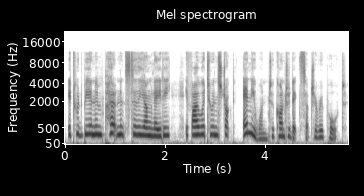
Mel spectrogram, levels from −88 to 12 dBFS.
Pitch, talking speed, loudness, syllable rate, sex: 240 Hz, 220 wpm, -17 LUFS, 6.4 syllables/s, female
